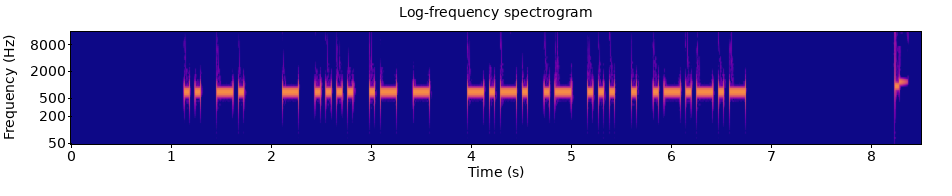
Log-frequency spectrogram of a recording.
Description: Morse code, heard as a keyed tone, about 22 wpm, 700 Hz. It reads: IN THAT CASE.
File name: practice / 22wpm / Sentences with 2-Word Phrases - 22wpm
